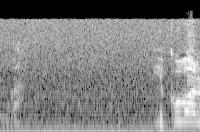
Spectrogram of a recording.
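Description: A steady hiss with a low, even hum fills a pause in the amplified voices; about one and a half seconds in, a man's voice over a microphone starts again.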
